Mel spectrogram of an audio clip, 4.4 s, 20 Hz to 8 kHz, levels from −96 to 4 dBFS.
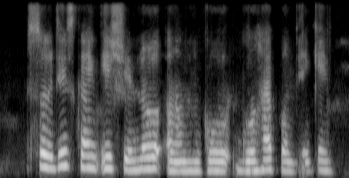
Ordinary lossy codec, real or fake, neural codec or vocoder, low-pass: none; fake; codec, 16 kHz, 2 kbps, FreqCodec, smaller model; 7.2 kHz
